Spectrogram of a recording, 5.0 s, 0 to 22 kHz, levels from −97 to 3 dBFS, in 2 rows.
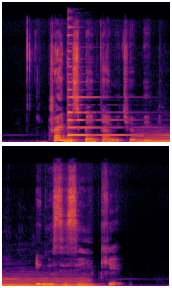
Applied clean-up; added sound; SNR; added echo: none; Keyboard (musical) + Bowed string instrument; 1 dB; none.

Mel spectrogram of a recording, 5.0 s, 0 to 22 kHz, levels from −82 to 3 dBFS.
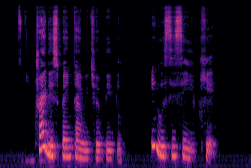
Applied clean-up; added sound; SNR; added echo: none; none; none; none.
